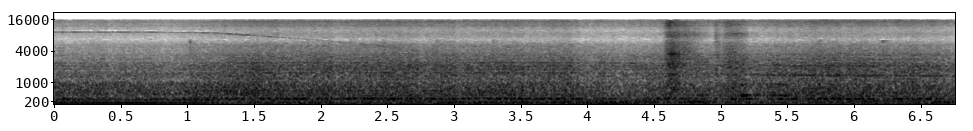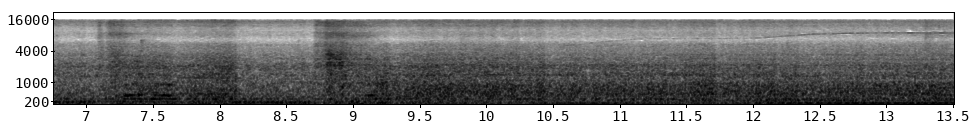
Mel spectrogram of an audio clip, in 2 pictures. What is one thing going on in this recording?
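Tyres roll on a road with a steady rumble.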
